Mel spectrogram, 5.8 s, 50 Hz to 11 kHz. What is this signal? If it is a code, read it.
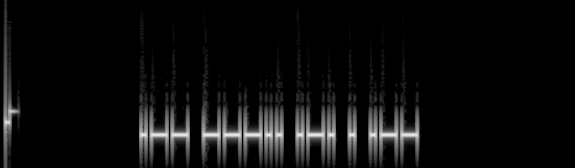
Morse code, heard as a keyed tone, about 22 wpm, 700 Hz. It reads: W8REW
